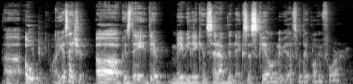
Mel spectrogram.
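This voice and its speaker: Low-voiced Argentine woman musing over gameplay. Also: a little fast, vocal fry, a little mellow. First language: Spanish. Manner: musing, chatty, thinks aloud. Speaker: online card game streamer. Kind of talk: casual gameplay commentary.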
